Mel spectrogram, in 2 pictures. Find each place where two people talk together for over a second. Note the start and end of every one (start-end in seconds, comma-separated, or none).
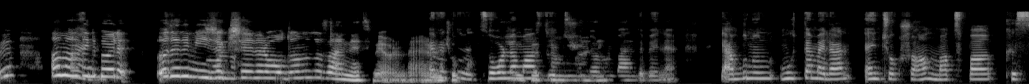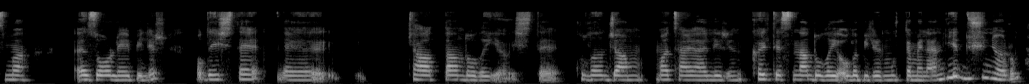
4.3-6.1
